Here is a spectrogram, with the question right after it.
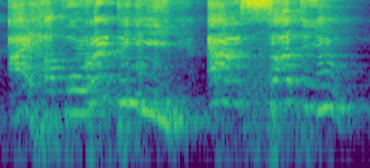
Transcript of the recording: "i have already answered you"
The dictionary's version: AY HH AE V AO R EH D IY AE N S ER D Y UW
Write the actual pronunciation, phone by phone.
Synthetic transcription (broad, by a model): AY HH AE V AO R EH D IY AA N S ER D Y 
